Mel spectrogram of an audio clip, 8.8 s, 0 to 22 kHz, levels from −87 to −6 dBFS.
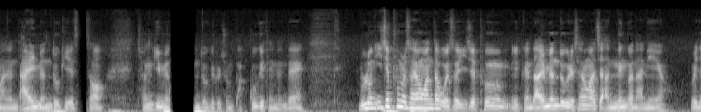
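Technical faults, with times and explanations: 0.96–1.11 s and 2.12–2.46 s, call audio freeze: the sound stalls into a fading buzz, then silence (about 40 ms, then 250 ms), and resumes where it stopped, likely from late packets draining the jitter buffer. Unlike packet loss, nothing is skipped; playback just falls 122 ms and then 308 ms further behind.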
